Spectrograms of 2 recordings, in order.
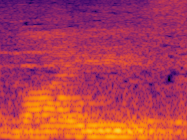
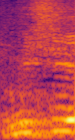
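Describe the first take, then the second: First: It is read with a long ai and s. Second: It is read with a short i and sh. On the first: The speaker calls it right. "ते M I सी आहे, माईस" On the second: The speaker calls it wrong. "मिशे असं वाचणार काही जण"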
